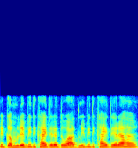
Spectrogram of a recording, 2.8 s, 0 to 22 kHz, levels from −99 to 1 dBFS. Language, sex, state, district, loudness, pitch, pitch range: Hindi, female, Chhattisgarh, Sukma, -16 LUFS, 255 Hz, 240-260 Hz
